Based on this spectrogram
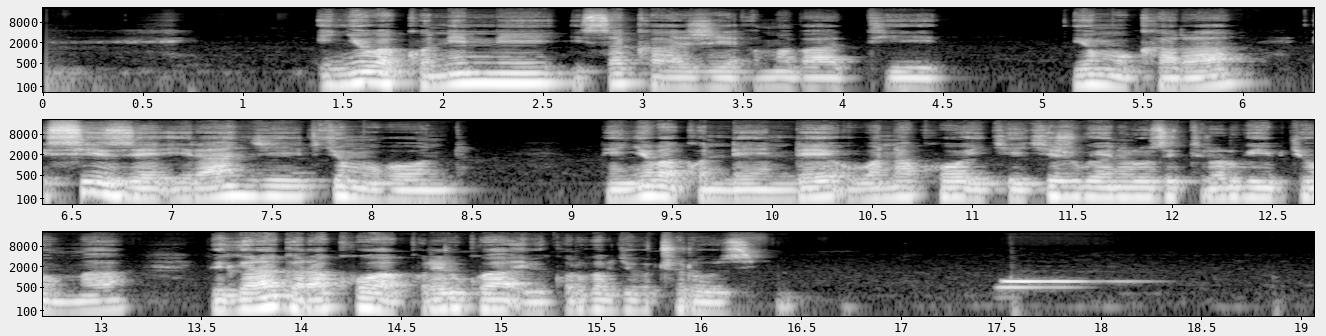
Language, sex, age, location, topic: Kinyarwanda, female, 18-24, Huye, agriculture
